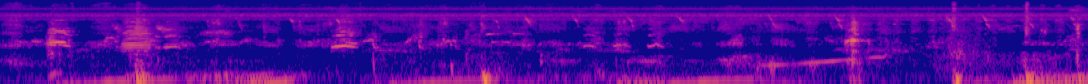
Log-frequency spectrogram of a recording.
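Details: Goose out foraging and now returned home gives short, nasal honks at irregular intervals, some in quick pairs, over a low rumble and a steady high insect-like hiss.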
